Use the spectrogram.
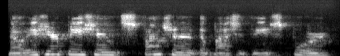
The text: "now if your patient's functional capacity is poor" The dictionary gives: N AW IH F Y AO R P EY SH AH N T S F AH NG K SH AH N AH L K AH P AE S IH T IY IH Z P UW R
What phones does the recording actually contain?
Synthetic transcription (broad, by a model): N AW IH F Y AO R P EY SH AH N T S F AH NG K SH AH N AH L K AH P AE S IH T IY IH S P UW R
